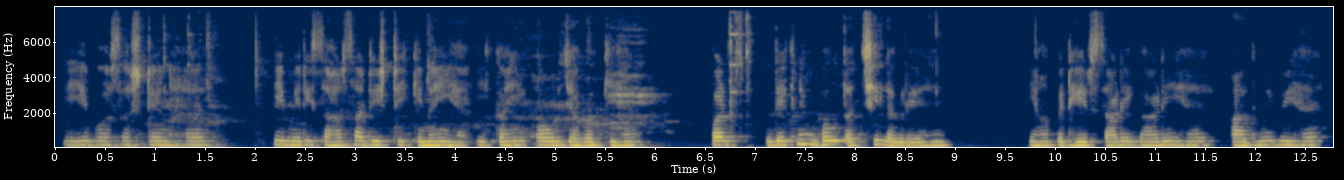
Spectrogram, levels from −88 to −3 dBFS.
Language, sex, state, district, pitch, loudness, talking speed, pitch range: Hindi, female, Bihar, Saharsa, 215 Hz, -22 LUFS, 165 wpm, 205-220 Hz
